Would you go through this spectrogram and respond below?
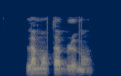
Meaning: awfully; lamentably
- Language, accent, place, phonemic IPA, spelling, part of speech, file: French, France, Lyon, /la.mɑ̃.ta.blə.mɑ̃/, lamentablement, adverb, LL-Q150 (fra)-lamentablement.wav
